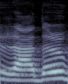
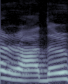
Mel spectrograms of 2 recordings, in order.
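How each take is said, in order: First: "rather" with an "ae" first vowel, like "radder"; open-front "rather". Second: "rather" with a long "aa" first vowel; broad-a "rather". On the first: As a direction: say "rather" as RA-ther with the flat a of "cat". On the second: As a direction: say "rather" as RAH-ther with the long a of "father". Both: Shown as a demonstration. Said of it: "दोनों ही सही है".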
